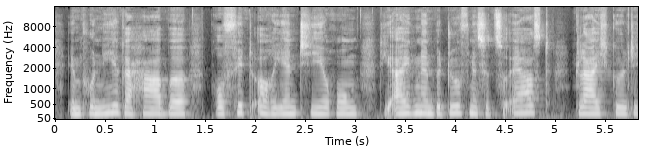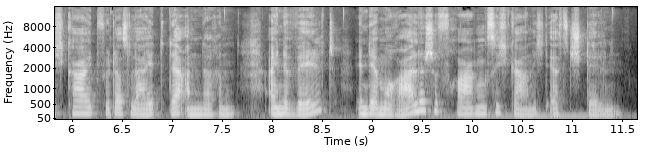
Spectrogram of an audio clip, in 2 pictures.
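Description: Female reader presenting a novel, measured and even, warm dark timbre. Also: medium pitch, creaky. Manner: calm, measured reading. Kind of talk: scripted book review and read-aloud excerpt.

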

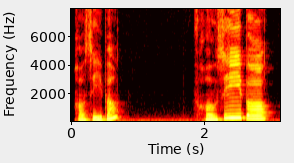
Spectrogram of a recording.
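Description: A woman's voice: fairly high pitch, normal speed, darkish tone, husky, pitched above the performer's own voice. A woman voicing a nosy, gushing middle-aged female neighbor who chatters eagerly and fawningly. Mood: calling out.

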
